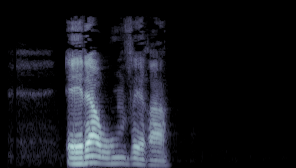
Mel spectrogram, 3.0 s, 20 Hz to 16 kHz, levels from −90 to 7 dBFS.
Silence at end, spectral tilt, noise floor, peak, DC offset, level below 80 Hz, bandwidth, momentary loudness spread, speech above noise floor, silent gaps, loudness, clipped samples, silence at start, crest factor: 1.3 s; -4.5 dB/octave; -87 dBFS; -2 dBFS; under 0.1%; -68 dBFS; 11 kHz; 20 LU; 67 dB; none; -21 LUFS; under 0.1%; 0.65 s; 22 dB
